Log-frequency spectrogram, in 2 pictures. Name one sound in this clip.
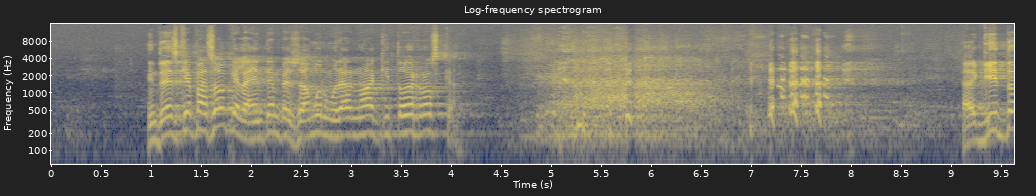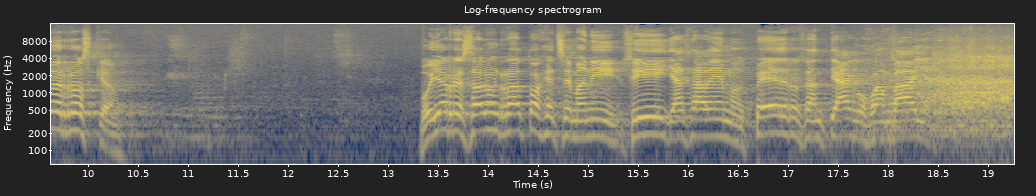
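A middle-aged man talks calmly into a microphone, close by.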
